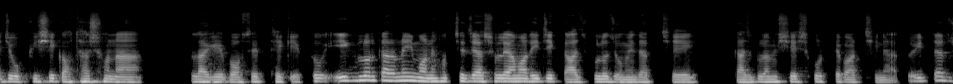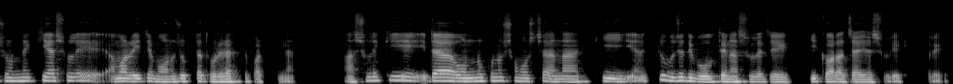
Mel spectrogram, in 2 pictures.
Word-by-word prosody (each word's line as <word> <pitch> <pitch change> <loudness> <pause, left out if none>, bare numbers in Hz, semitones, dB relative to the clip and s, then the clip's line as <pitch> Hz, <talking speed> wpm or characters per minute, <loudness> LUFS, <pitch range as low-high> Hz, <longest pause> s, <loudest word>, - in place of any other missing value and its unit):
এইযে 130 +2 0
অফিসে 130 +2 0
কথা 125 +1 +1
শোনা 120 -3 +1 0.7
লাগে 115 -1 +2
বসের 115 +2 -1
থেকে। 120 -2 -2 0.2
তো 145 - +1 0.3
এগুলোর 185 +2 +4
কারণেই 180 0 +5
মনে 145 -1 +6
হচ্ছে 145 +1 -1
যে - - +5
আসলে 145 +1 +2
আমার 140 0 +4
এইযে 140 +1 +2
কাজগুলো 115 +3 0
জমে 110 0 +1
যাচ্ছে. 110 +1 -5 0.6
কাজগুলো 115 +2 0
আমি 120 - +2
শেষ 125 -2 -1
করতে 125 -2 -4
পারছি 110 -1 -7
না। 105 - -6 0.2
তো - - -16
এটার 175 +3 -4
জন্য 160 0 +1
কি 175 - -5
আসলেএ 170 0 -3 0.3
আমার 145 0 +3
এইযে 145 +1 -2
মনোযোগটা 135 +5 0
ধরে 125 0 +2
রাখতে 125 +1 -1
পারছি 105 +2 -9
না? - - -7 0.6
আসলে 170 +9 -2
কি 190 - -3
এ - - +1
এটা 165 -1 +2 0.2
অন্য 145 +1 +3
কোন 165 - -1
সমস্যা, 145 -1 -3 0.2
নাকি? 125 +3 -2 0.3
আ - - -6
একটু 215 - -7 0.2
যদি 160 -2 +4
বলতেন 125 +2 +3
আসলে 120 -1 -3
যে, 115 - 0 0.3
কি 140 - 0
করা 115 -2 +2
যায় 110 0 +1
আসলে 110 - -9
এক্ষেত্রে? - - -13
130 Hz, 175 wpm, -23 LUFS, 120-150 Hz, 0.7 s, মনে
